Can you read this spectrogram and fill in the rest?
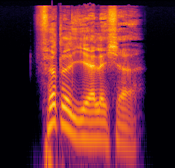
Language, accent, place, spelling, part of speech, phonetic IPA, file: German, Germany, Berlin, vierteljährliche, adjective, [ˈfɪʁtl̩ˌjɛːɐ̯lɪçə], De-vierteljährliche.ogg
- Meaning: inflection of vierteljährlich: 1. strong/mixed nominative/accusative feminine singular 2. strong nominative/accusative plural 3. weak nominative all-gender singular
